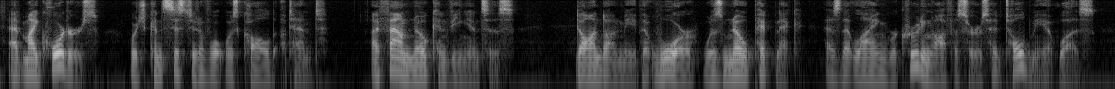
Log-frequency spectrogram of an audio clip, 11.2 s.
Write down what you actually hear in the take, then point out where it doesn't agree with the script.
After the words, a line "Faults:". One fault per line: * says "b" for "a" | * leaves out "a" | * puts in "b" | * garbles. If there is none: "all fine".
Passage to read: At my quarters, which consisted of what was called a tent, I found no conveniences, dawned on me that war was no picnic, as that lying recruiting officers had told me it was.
At my quarters, which consisted of what was called a tent, I found no conveniences, dawned on me that war was no picnic, as that lying recruiting officers had told me it was.
Faults:
all fine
